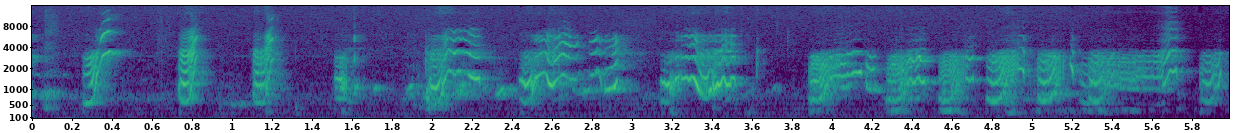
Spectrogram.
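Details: Pet guinea pig left alone and lonely, calling loudly: irregular bursts of squeaky, rising wheeking notes, some short and some drawn out, with brief quiet gaps between, indoors.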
